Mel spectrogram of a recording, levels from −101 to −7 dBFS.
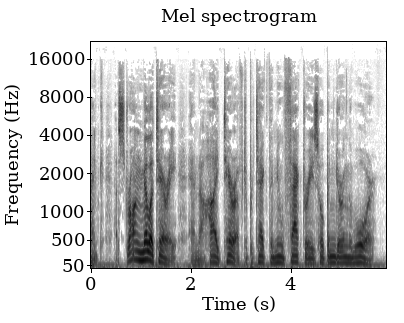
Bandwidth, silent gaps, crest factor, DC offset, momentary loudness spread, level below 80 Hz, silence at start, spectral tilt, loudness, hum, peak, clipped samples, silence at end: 16.5 kHz; none; 20 dB; under 0.1%; 18 LU; -40 dBFS; 0 s; -5.5 dB/octave; -21 LUFS; none; -2 dBFS; under 0.1%; 0.2 s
